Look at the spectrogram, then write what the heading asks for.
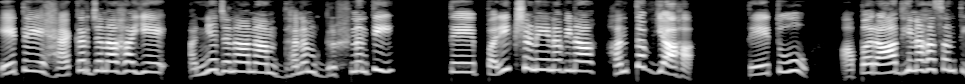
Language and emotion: Sanskrit, angry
